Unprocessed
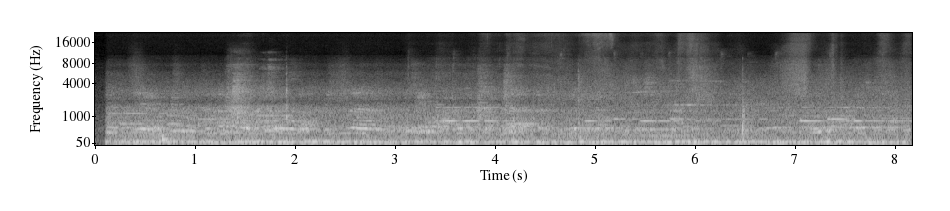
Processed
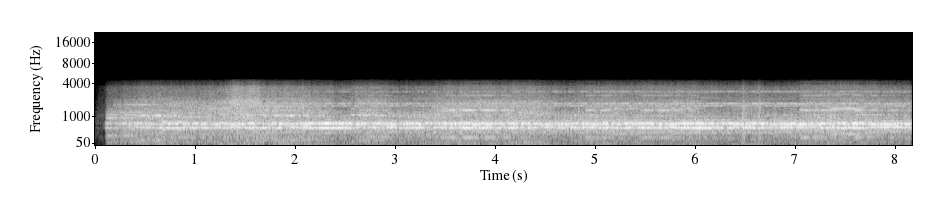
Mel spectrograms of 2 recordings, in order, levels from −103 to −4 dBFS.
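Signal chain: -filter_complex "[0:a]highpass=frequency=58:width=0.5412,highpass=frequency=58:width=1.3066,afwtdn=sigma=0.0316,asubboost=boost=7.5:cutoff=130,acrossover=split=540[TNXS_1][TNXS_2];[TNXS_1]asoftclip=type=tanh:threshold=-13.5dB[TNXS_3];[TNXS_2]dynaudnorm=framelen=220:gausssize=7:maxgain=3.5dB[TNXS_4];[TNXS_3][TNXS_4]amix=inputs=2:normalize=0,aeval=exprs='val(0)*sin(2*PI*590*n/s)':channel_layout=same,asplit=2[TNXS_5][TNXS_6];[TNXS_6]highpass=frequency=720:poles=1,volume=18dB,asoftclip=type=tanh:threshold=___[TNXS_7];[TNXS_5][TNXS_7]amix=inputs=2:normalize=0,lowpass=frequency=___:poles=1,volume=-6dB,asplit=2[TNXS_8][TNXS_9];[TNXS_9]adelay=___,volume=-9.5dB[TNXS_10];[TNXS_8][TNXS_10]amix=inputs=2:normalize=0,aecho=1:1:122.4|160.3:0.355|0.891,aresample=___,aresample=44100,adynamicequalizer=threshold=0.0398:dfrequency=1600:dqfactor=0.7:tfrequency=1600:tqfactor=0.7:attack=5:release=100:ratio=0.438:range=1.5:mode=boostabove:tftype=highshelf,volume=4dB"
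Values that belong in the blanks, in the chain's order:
-12dB, 2.2k, 34, 8000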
